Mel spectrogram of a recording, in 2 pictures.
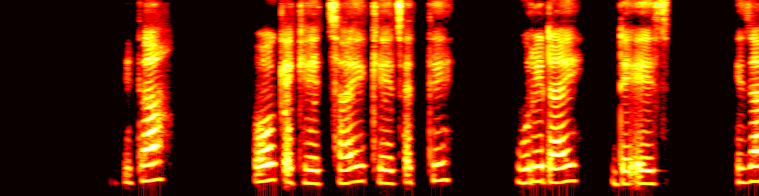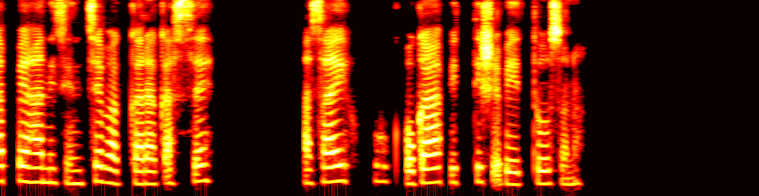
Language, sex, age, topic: Gamo, female, 25-35, government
